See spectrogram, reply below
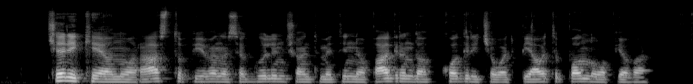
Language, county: Lithuanian, Kaunas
